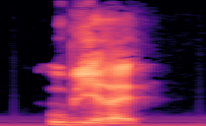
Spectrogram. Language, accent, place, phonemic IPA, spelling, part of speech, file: French, France, Lyon, /u.bli.ʁe/, oublierai, verb, LL-Q150 (fra)-oublierai.wav
- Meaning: first-person singular future of oublier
